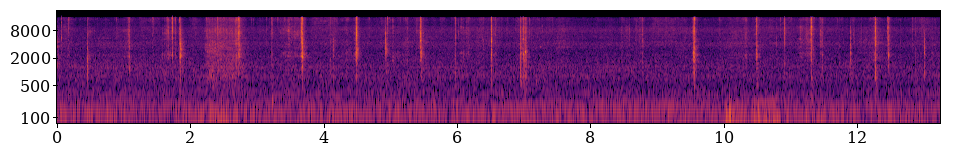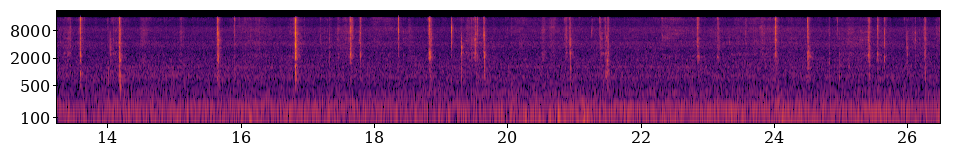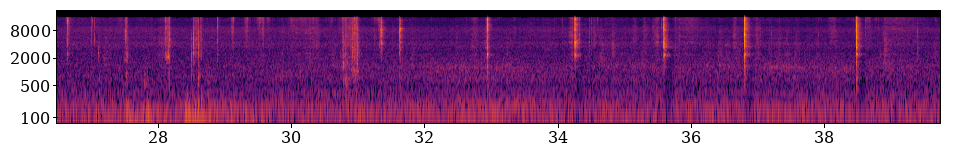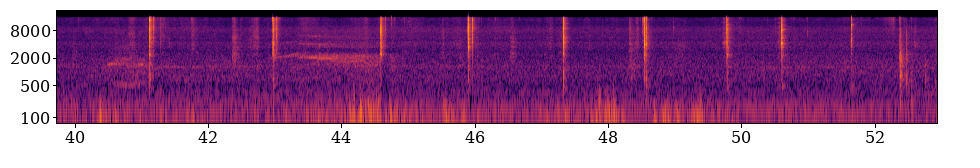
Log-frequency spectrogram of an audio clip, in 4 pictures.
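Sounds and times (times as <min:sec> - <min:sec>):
tools snapping cutting hoof: 0:00.0 - 0:07.3, 0:10.3 - 0:14.3, 0:16.7 - 0:19.8, 0:22.8 - 0:29.1, 0:32.8 - 0:33.2, 0:34.2 - 0:34.8, 0:35.4 - 0:35.8, 0:36.6 - 0:37.3, 0:38.4 - 0:39.5, 0:41.0 - 0:43.2, 0:45.8 - 0:47.5, 0:48.3 - 0:48.7, 0:49.7 - 0:50.8
low hum: 0:35.9 - 0:45.8.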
